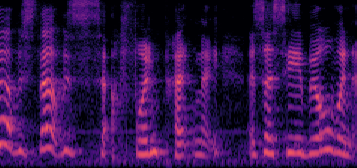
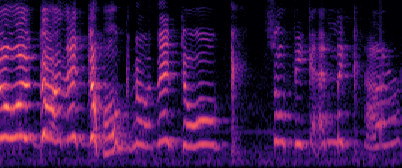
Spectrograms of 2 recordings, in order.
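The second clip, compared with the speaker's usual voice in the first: mock frantic, very high, loud, panicked voice; 10 semitones higher, 6 dB louder than usual. Retelling shouting at the dog and sophie: retelling own panicked plea.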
